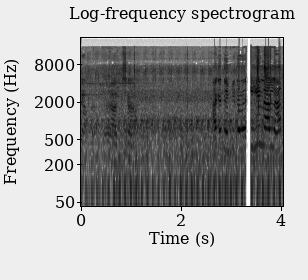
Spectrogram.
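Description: Engine of a wooden river boat running with a steady, rapid low thumping, about ten beats a second.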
